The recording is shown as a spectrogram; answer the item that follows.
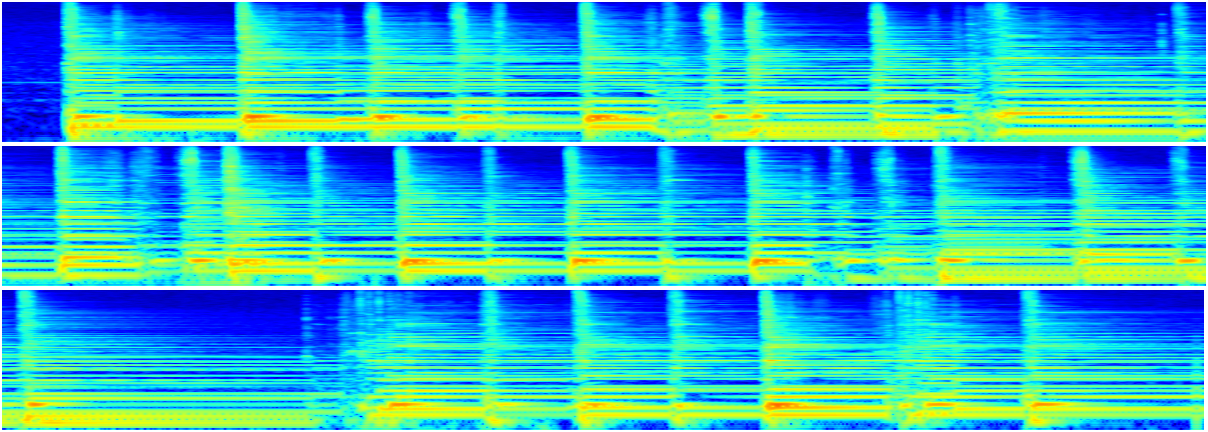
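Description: Takamine steel-string acoustic guitar with a capo, strummed in a steady rhythm through a simple chord progression in C (C, G, A, F, G, C), with a brief softer moment about three-quarters of the way through.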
